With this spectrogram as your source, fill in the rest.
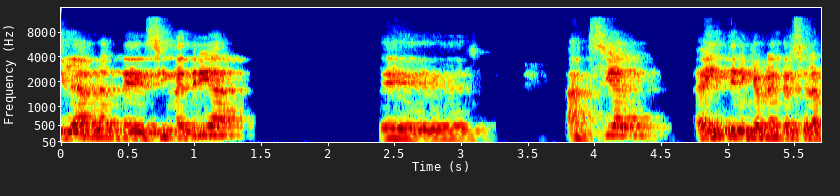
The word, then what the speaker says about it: axial: Y axial, fíjense que ocupa, aquí voy a ver, A, X, I, A, L. Ahí dice axial. Oh, ¿sabían eso, cierto? Así se escribe axial. La X. Esa X en el, suena más a una X latina.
